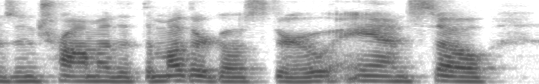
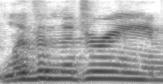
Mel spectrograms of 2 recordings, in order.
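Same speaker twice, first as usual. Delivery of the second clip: acted ironic, sarcastic tone, slightly higher pitch; 5 semitones higher than usual. Imitating unhappy people who are just going through the motions: imitating a sarcastic tone.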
